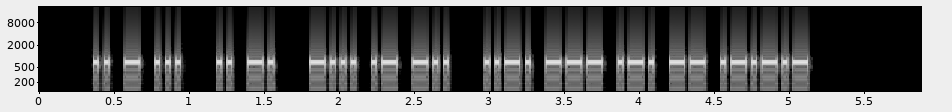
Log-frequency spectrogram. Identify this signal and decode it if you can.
Morse code, heard as a keyed tone, about 34 wpm, 700 Hz. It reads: ITS IN BAD FORM.
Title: Sentences from Top 1000 Words - Review Part 1 - 35wpm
